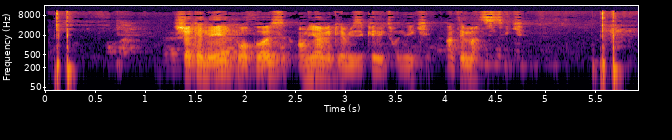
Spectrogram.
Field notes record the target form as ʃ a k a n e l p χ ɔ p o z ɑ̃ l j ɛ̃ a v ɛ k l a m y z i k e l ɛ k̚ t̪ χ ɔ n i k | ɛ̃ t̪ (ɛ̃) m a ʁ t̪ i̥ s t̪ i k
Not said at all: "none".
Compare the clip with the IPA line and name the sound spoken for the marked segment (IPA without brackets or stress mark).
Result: ɛ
